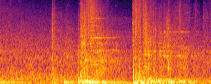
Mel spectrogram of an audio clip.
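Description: Heavy tank cannon blasts in War Thunder, two loud booming shots about a second apart, each with a sharp crack and a rumbling tail, over a steady low engine drone.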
